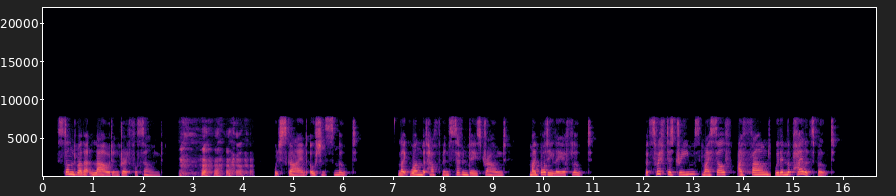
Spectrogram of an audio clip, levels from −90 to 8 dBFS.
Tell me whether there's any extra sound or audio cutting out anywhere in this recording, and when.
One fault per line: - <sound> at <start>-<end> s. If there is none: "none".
- laugh at 2.7-4.2 s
